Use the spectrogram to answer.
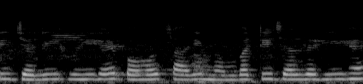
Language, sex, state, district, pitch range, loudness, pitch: Hindi, female, Bihar, East Champaran, 230-240 Hz, -30 LUFS, 235 Hz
